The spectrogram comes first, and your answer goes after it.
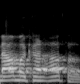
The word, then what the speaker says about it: Makan Apa: Well, it's pronounced Makan Appa, but this is a Makan calendar Appa.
